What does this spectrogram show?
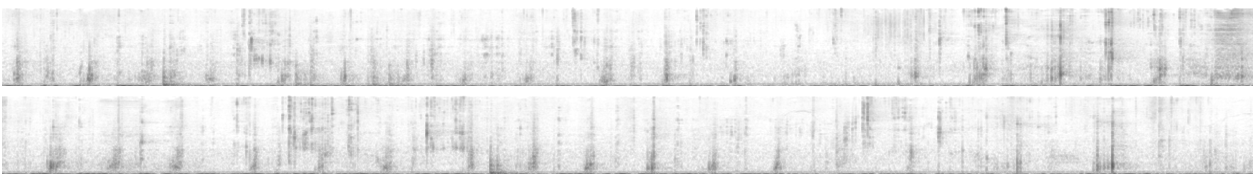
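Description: Close-miked chewing and biting of octopus tentacle: irregular wet mouth clicks and smacks, over a low steady hum.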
